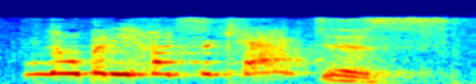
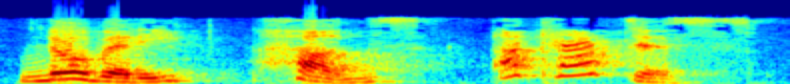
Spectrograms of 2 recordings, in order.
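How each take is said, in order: First: Sing-song title. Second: Said in the usual way. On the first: Shown as a demonstration. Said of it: "title read again". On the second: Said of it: "title read twice".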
